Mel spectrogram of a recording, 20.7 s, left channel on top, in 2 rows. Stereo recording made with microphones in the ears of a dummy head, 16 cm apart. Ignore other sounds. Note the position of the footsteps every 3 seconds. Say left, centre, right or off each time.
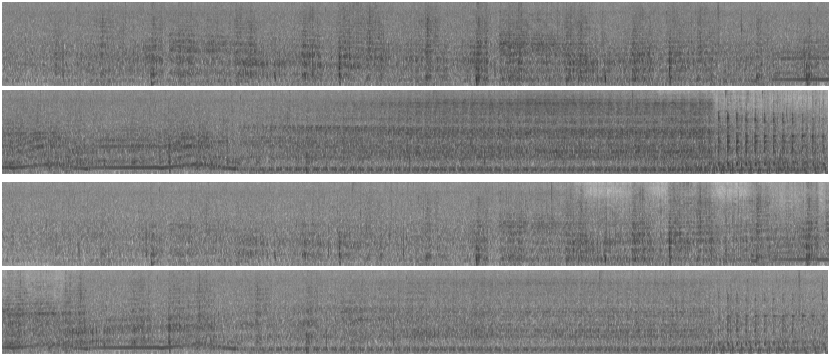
left, left, centre, right, right, off, off.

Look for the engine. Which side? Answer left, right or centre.
left.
